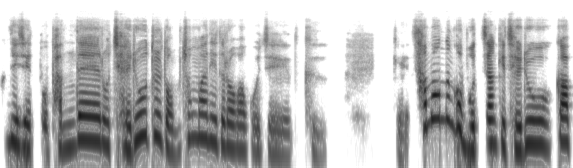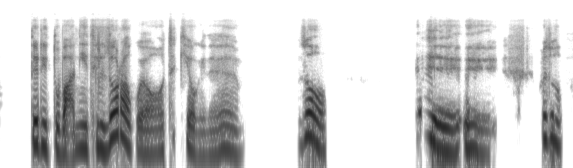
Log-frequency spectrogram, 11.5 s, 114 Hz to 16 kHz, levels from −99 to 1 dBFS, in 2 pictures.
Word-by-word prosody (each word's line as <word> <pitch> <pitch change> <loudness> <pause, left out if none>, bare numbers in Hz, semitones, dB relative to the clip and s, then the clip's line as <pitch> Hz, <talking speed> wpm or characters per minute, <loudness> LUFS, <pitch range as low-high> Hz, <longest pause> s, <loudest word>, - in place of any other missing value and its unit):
근데 250 -1 -1
이제 220 -3 +2
또 - - -7
반대로 235 +3 +2
재료들도 265 +5 +1
엄청 195 +11 -7
많이 270 -3 0
들어가고 200 -5 -3
이제 165 -3 -11
그 - - -20 0.7
이렇게 - - -16
사 375 - +2
먹는 485 -1 +4
것 370 - +5
못지않게 215 +3 +2
재료값들이 230 +1 +2
또 190 - -4
많이 200 +3 0
들더라고요, 225 +4 0
특히 - - -11
여기는. 175 +2 -9 0.5
그래서 240 -4 +1 1.1
예 - - +4
예 190 -4 +2
예. 175 -5 -6 0.5
그래서 265 -3 -2
220 Hz, 320 characters per minute, -21 LUFS, 195-255 Hz, 1.1 s, 것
